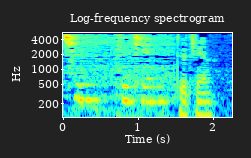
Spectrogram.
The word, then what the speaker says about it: Zhi Qian: The other one by Zhi Qian. Is that right? Can we have pronunciation correction on that? – Zhi Qian.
